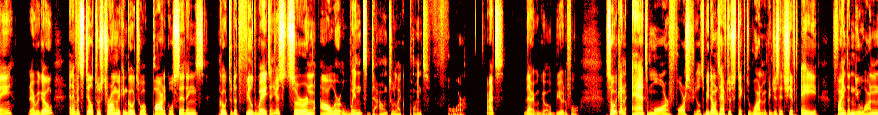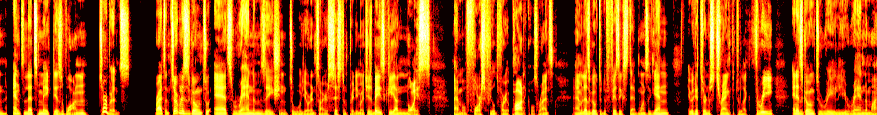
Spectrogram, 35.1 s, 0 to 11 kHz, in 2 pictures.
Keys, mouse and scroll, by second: 1.3 click, 3.3 click, 7.4-9.1 drag, 15.5 shift+a, 20.8 g, 29.8 click, 31.6 click.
